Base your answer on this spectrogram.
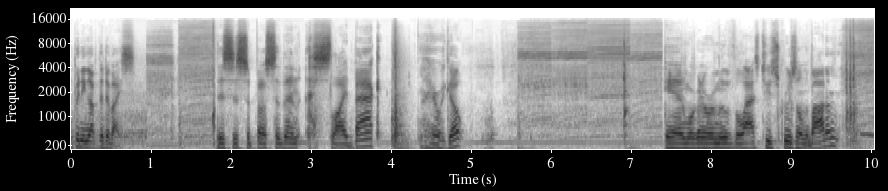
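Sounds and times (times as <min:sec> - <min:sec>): electric screwdriver whining: 0:01.0 - 0:01.8, 0:05.6 - 0:07.4, 0:09.7 - 0:10.0.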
